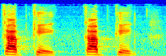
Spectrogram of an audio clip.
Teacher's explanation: will be both syllable will be stressed like cupcake cupcake mean there will be equal stress on both the syllable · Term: spondy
